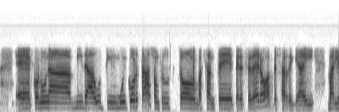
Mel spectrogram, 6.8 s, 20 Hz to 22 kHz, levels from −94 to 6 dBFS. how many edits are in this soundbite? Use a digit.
0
